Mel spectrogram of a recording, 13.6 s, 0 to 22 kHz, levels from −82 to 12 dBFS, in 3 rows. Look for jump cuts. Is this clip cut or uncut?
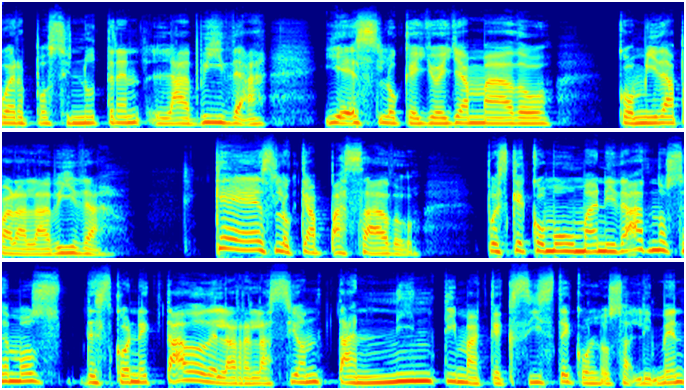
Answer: uncut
